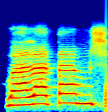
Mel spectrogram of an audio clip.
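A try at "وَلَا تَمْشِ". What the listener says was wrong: Wala panjang.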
